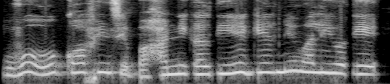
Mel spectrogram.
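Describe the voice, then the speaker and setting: Recap narrator: a woman with a high voice, steady and plain storytelling. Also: normal speed.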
